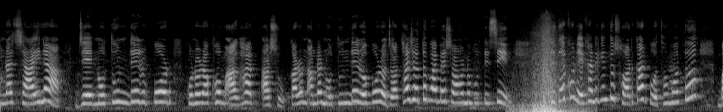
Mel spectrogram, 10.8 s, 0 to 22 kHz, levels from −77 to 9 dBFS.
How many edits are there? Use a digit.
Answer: 1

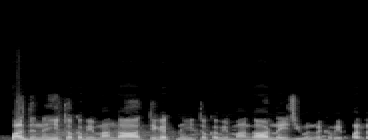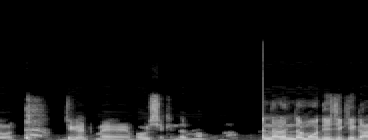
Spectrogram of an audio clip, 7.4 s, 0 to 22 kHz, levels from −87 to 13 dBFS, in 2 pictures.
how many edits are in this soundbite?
1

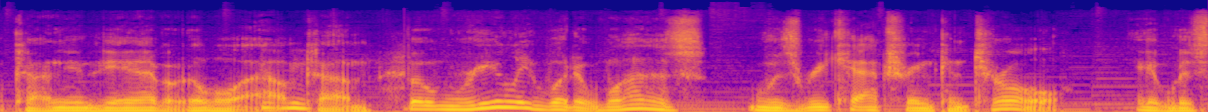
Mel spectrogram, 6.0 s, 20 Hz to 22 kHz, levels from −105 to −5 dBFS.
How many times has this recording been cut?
1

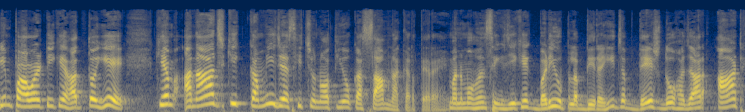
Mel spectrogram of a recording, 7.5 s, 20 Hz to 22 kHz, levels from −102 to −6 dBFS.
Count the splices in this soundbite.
1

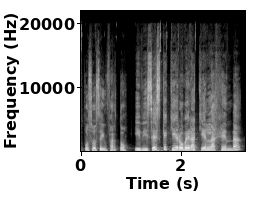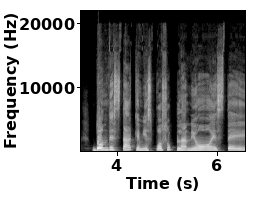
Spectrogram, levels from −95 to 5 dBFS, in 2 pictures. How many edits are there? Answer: 1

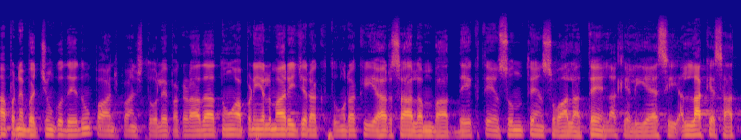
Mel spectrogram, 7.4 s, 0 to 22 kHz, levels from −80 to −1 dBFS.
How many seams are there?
1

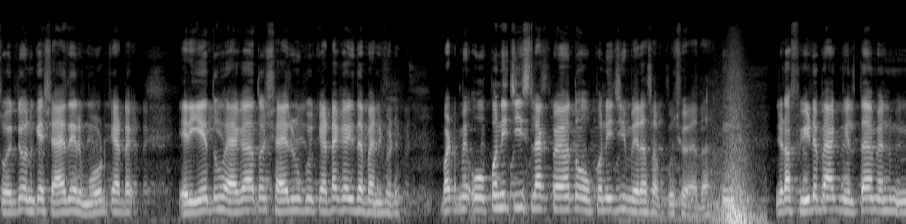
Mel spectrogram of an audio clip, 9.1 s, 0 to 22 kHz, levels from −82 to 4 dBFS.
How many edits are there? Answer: 1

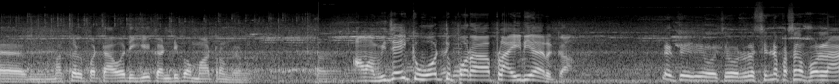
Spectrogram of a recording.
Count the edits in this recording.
1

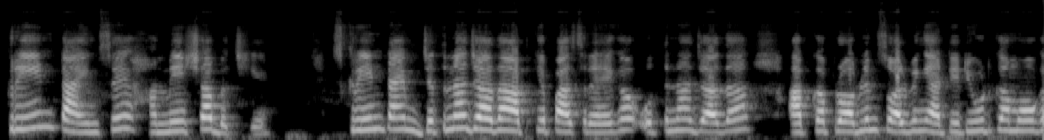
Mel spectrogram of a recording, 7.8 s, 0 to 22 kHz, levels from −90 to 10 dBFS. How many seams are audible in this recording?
0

